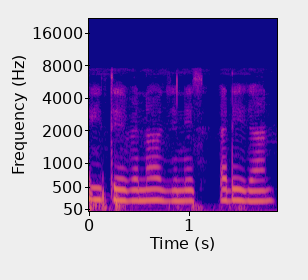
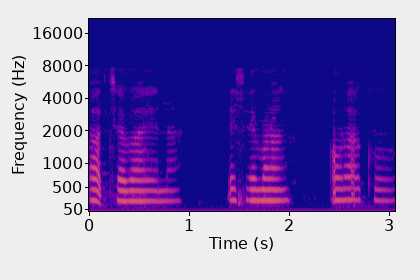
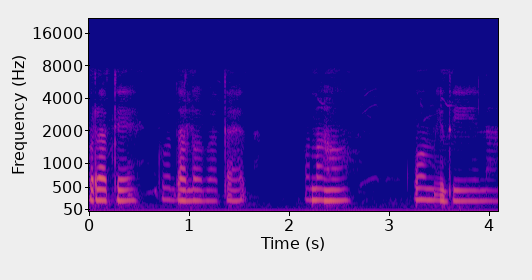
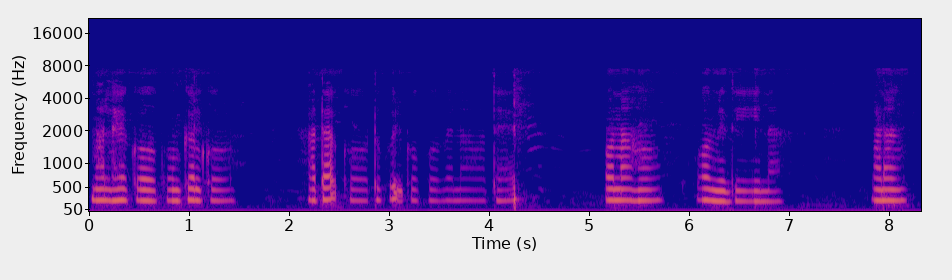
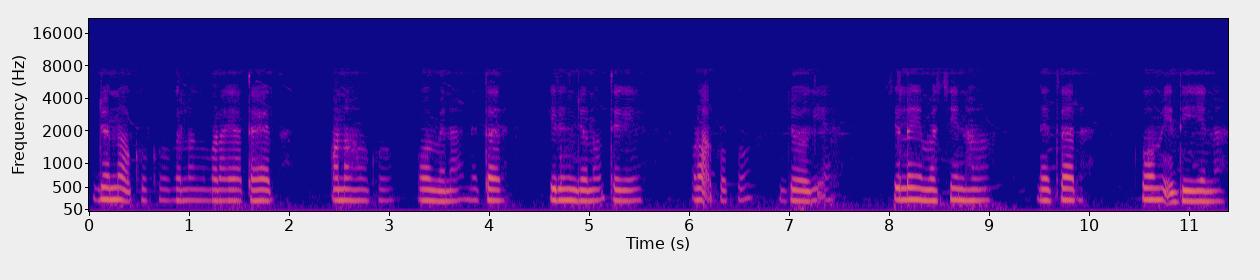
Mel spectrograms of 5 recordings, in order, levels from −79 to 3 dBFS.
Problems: none marked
